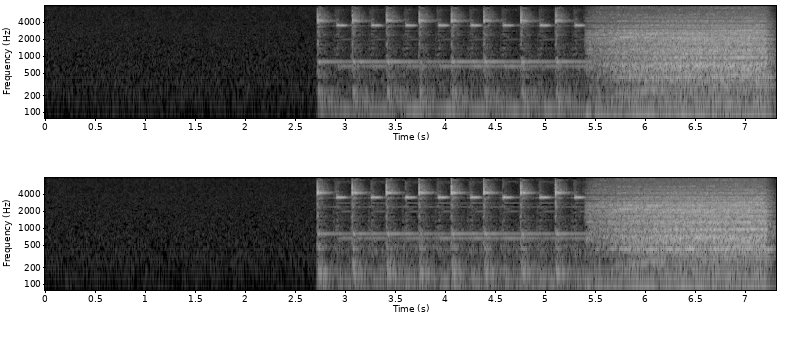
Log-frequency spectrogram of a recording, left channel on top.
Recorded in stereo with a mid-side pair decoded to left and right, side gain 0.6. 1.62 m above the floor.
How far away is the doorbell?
About 1.8 m.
